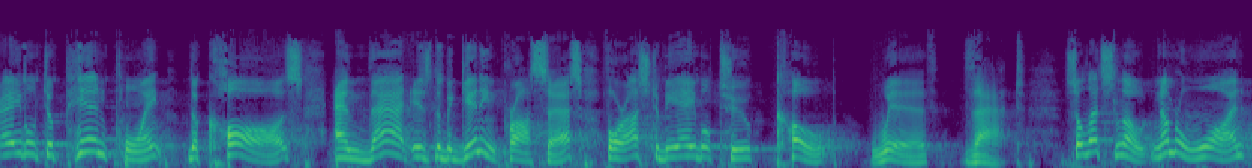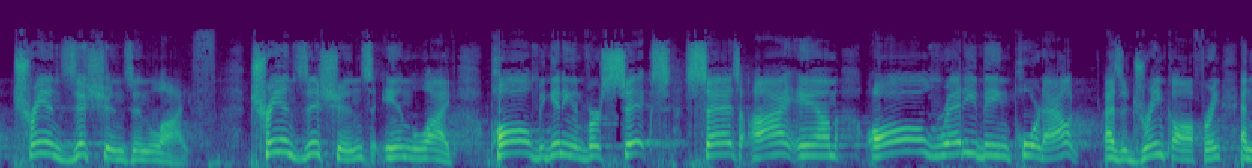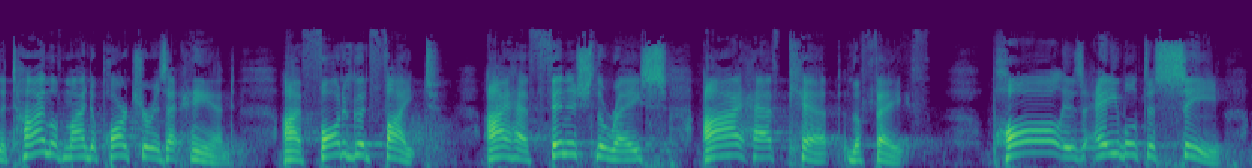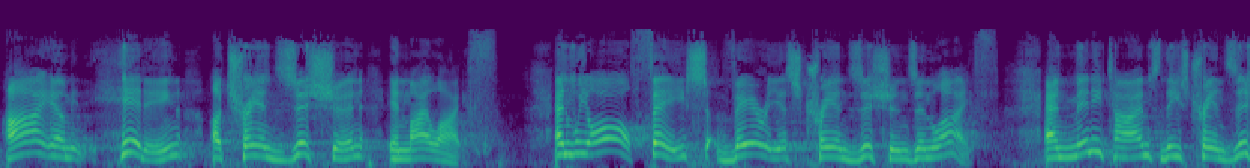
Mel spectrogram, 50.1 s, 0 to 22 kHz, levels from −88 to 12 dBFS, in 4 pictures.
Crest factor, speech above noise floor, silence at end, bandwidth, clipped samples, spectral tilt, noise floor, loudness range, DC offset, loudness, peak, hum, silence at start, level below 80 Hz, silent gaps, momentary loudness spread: 22 dB; 31 dB; 0 s; 11.5 kHz; under 0.1%; -4.5 dB/octave; -54 dBFS; 3 LU; under 0.1%; -24 LUFS; -2 dBFS; none; 0 s; -56 dBFS; none; 9 LU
